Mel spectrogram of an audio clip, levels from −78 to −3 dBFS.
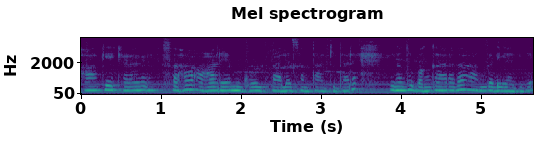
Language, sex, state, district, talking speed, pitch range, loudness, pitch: Kannada, female, Karnataka, Bellary, 115 wpm, 185-215 Hz, -40 LUFS, 205 Hz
